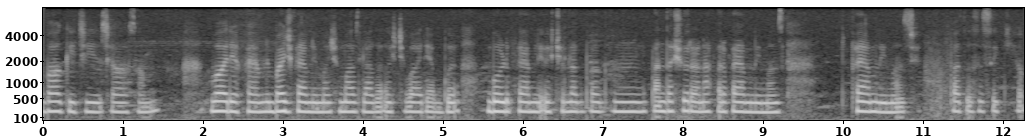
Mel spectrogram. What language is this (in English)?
Kashmiri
